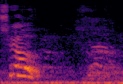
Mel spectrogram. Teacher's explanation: जब हम इसका उच्चारण करते हैं तो हमारी जो जीभ है वो हमारे मूर्धा मीन्स जो हमारे दांतों के ऊपर हार्ड पार्ट है उसको टच करती है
